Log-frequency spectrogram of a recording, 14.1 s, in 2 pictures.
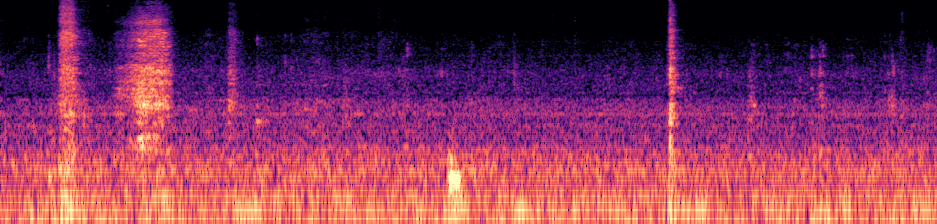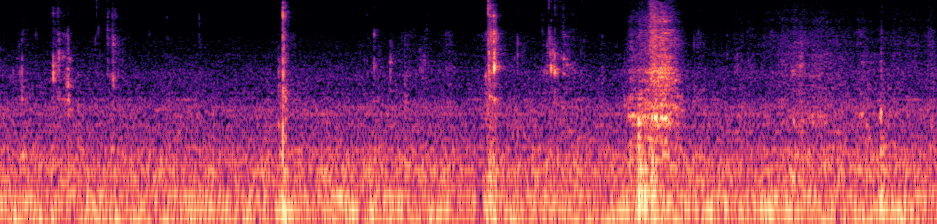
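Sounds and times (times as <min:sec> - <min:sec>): faint chewing: 0:05.0 - 0:13.8.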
